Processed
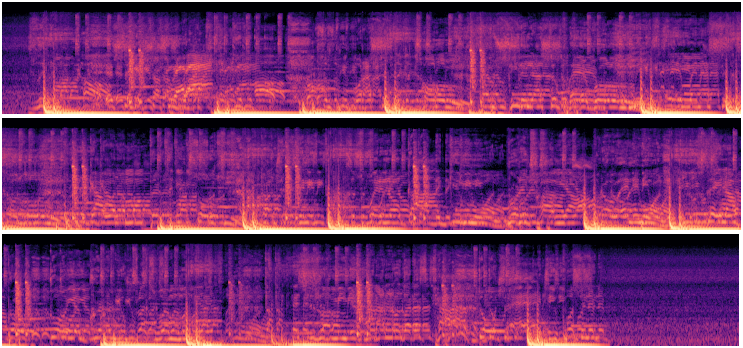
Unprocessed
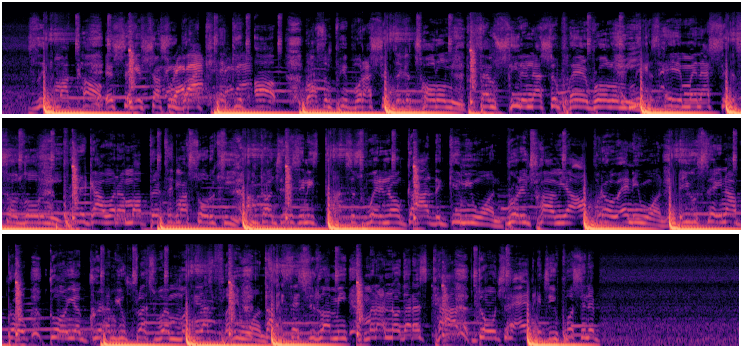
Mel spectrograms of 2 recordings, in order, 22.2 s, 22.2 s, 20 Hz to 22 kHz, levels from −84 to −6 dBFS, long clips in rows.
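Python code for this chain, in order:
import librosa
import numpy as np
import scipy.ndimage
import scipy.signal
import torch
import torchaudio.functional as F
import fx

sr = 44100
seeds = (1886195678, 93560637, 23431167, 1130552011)

y = fx.level_steps(x, sr, step_db=17, at=(16.87, 17.69))
y = y + 10.0 ** (-3.5 / 20.0) * np.pad(y, (int(99 * sr / 1000.0), 0))[:len(y)]
y = fx.band_squash(y, sr, depth_pct=70, at=(13.78, 14.75))
y = y * 10.0 ** (7.5 / 20.0)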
